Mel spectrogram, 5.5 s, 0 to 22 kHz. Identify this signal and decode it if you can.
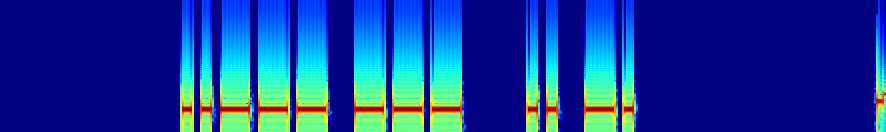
Morse code, heard as a keyed tone, about 20 wpm, 700 Hz. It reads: 2O IN
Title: Winter Field Day Exchanges 20wpm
